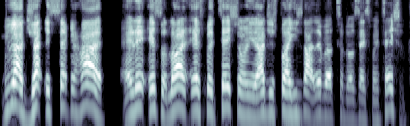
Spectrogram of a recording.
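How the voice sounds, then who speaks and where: A man's voice: high-pitched, fast talker, no room sound. A man co-hosting a sports podcast in loose, slangy casual talk, often restarting his sentences. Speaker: podcast co-host.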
